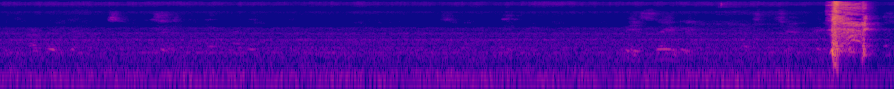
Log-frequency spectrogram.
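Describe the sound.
A brief burst of coughing near the end, caused by something stuck in the back of the throat, rising sharply out of a quiet, low background hum.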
